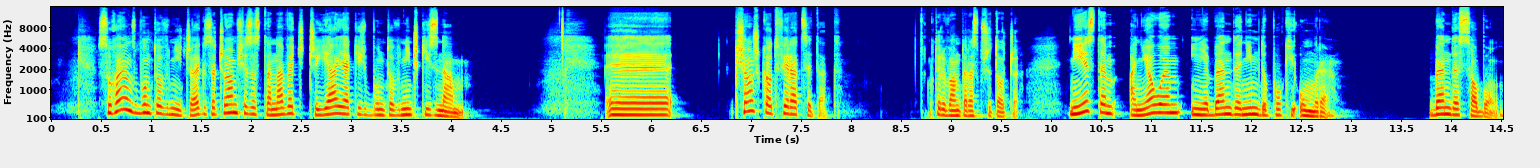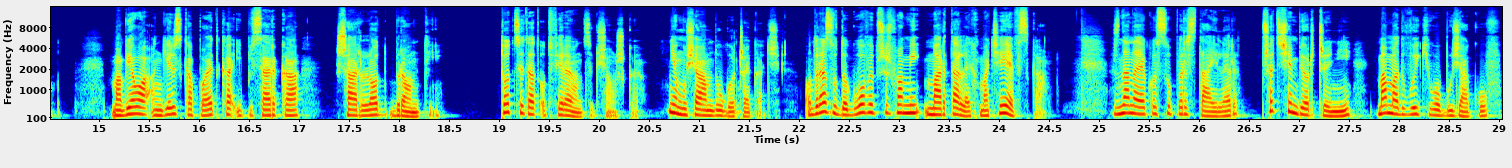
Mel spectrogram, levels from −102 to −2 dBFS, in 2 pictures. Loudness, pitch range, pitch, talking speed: -15 LUFS, 165-225 Hz, 190 Hz, 125 wpm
